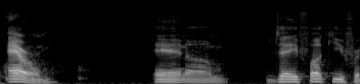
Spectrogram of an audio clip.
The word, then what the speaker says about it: Arum: I now know it's Arum.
